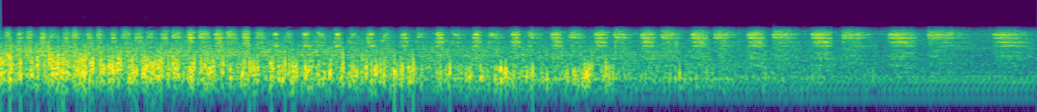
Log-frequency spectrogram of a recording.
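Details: Car brakes: rhythmic scraping pulses about three to four a second, slowing as the car rolls to a stop; brake scrape, cause unknown.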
